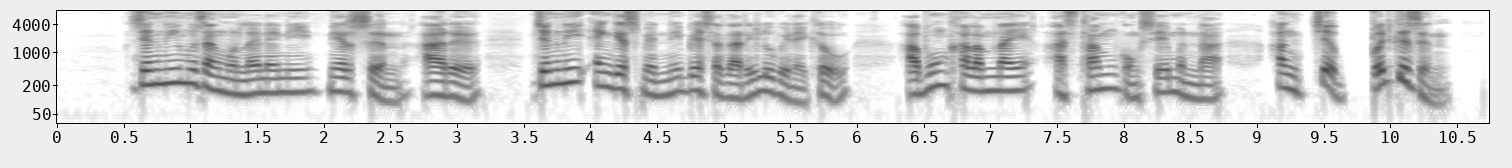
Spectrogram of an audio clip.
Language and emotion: Bodo, happy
